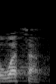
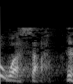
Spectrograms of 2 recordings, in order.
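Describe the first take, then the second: First: "WhatsApp" as "WAT-sap", with t and p; corrected pronunciation. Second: "WhatsApp" as "wa-SA", no final p; joking "guasá" slip. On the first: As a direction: sound the t and final p in "WhatsApp". ("WhatsApp" dicho "uátsap", completo) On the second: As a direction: end "WhatsApp" on an open, stressed a. ("WhatsApp" dicho "guasá") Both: Shown as a demonstration. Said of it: "digo WhatsApp".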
